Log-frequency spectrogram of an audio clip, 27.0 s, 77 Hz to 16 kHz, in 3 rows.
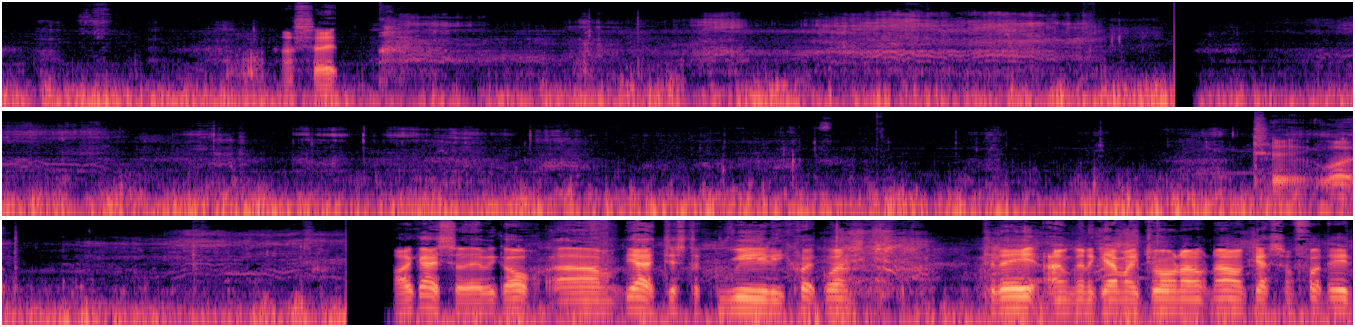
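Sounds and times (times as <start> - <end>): wind rumbling on microphone: 0.0 - 27.0
electric motor whine: 2.6 - 15.8, 16.8 - 20.4, 21.2 - 27.0.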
